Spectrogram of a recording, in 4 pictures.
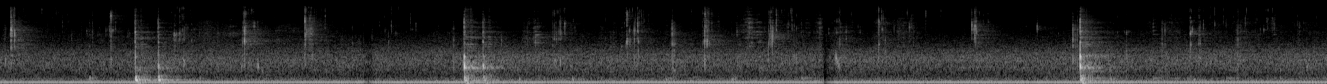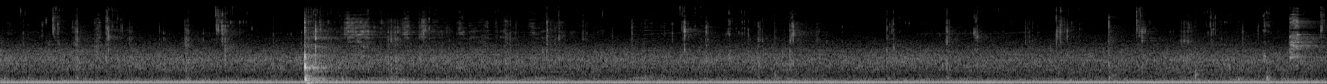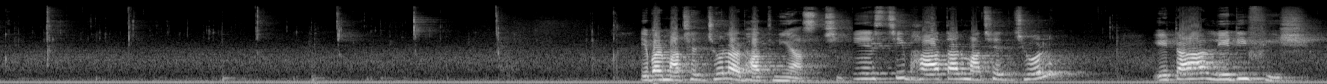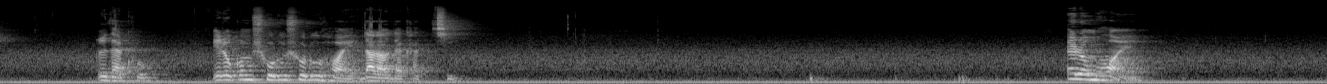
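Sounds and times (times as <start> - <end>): wet chewing and finger-licking: 0.0 - 31.8, 32.4 - 32.8, 45.1 - 46.6
steady low hum: 0.0 - 53.0.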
